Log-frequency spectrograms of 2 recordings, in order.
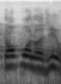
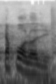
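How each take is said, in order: First: The first vowel is a full 'o' sound. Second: The first vowel is a reduced 'uh' sound. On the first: This is how it is spelled. The speaker calls it wrong. "ટોપોલોજી લખાય" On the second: This is how it is actually said. The speaker calls it right. "વચાય ટપોલોજી"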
